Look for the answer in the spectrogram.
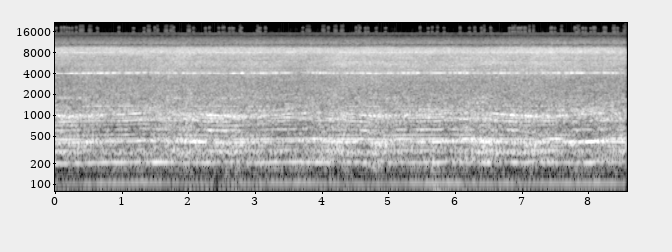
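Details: Bissell PowerLifter bypass-motor vacuum after a full service, tested on carpet at middle height setting: smooth constant motor whine with steady high fan hiss, no rattles or pitch wobble; runs normally.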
